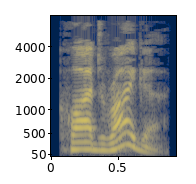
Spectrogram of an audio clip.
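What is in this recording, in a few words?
"quadriga", English, British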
